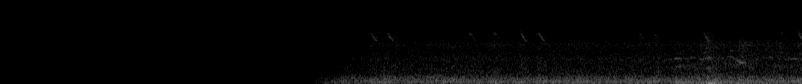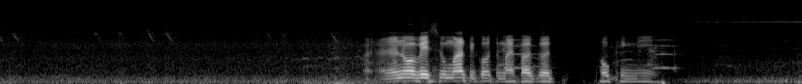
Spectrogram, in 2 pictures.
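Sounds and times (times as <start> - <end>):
steady low noise: 3.2 - 16.0
birds chirping: 3.4 - 16.0.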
